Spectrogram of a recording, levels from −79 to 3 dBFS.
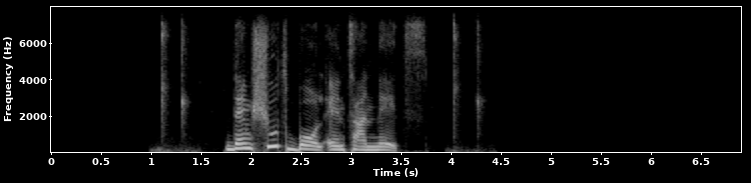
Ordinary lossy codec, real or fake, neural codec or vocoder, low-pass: Opus, 32 kbps; real; none; 7.2 kHz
